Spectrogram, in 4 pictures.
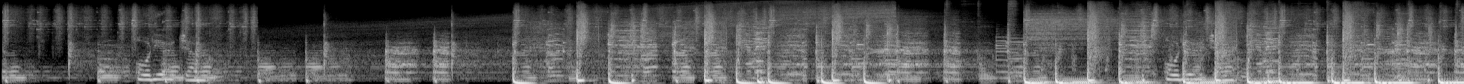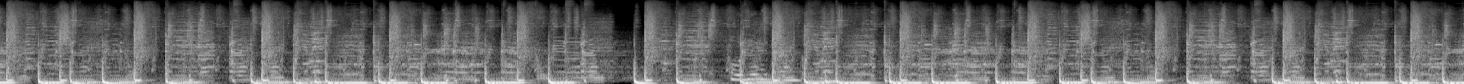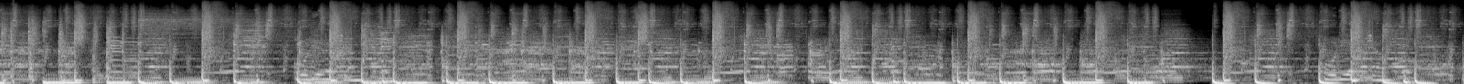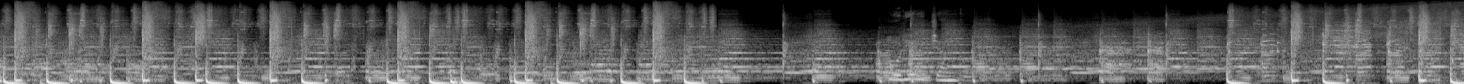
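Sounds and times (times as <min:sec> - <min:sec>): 
summer hip hop music: 0:00.0 - 0:58.5.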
